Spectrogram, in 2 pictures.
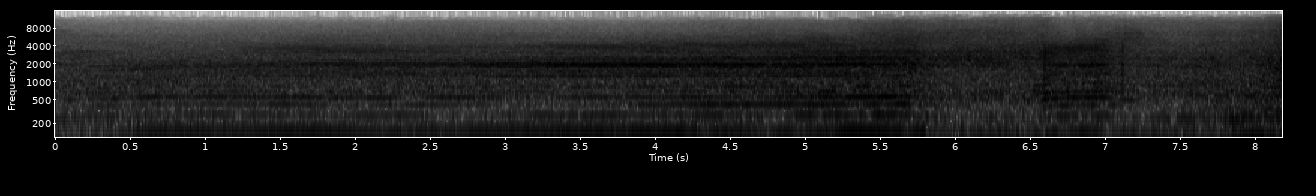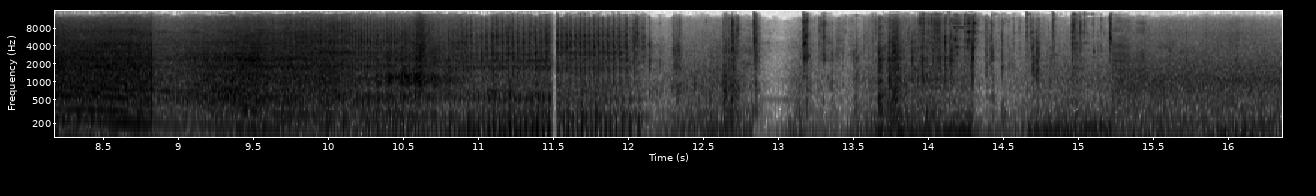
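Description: A car and a motor scooter driving past. A steady engine hum grows louder, drops in pitch as they pass about seven seconds in, and fades out by about twelve seconds. A few light clicks and rattles follow near the end.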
